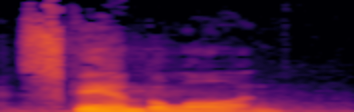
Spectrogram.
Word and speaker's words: skandalon: It's spelled with a K, but just like it sounds, S-K-A-N-D-A-L-O-N, scandalon.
